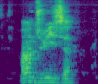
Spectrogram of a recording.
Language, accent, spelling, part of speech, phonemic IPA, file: French, Canada, enduisait, verb, /ɑ̃.dɥi.zɛ/, LL-Q150 (fra)-enduisait.wav
- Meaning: third-person singular imperfect indicative of enduire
